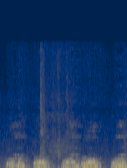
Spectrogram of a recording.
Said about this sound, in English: it's dog's going crazy outside.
